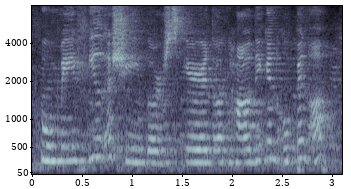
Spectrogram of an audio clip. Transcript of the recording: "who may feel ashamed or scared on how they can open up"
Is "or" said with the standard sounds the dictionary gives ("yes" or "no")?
yes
